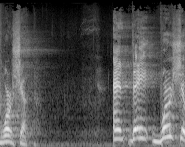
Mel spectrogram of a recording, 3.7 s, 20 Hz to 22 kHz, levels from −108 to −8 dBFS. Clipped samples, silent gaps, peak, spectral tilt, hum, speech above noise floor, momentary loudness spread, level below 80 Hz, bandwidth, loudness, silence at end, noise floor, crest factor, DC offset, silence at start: under 0.1%; none; -6 dBFS; -4 dB/octave; none; 39 dB; 8 LU; -60 dBFS; 18.5 kHz; -24 LUFS; 0 s; -63 dBFS; 20 dB; under 0.1%; 0 s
